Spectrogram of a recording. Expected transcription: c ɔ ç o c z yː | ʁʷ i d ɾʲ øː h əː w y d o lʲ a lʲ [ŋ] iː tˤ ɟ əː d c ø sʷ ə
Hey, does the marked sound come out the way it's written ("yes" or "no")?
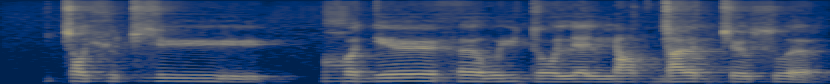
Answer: yes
